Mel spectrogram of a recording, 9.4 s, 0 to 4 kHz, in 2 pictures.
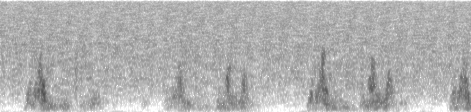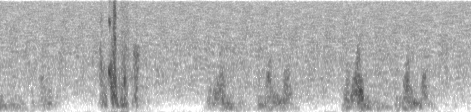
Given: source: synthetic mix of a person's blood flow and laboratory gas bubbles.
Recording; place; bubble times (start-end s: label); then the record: Doppler ultrasound of blood flow; precordium
5.70-6.11 s: bubbles
From the record:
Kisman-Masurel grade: 212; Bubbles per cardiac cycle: several, 3 to 8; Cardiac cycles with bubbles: 1 to 10%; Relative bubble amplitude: moderate (0.250 to 0.450); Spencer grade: 1 (occasional bubble signal discernible with the cardiac motion signal, with majority of cardiac periods free of bubbles); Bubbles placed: anywhere in the cardiac cycle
